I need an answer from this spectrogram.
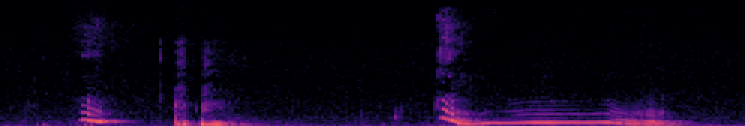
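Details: A Dachshund puppy wanting more attention gives short yelping whines, then a long, steady, nasal whine that drops at the end.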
